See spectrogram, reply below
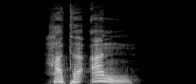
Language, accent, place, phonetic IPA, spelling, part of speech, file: German, Germany, Berlin, [ˌhatə ˈan], hatte an, verb, De-hatte an.ogg
- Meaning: first/third-person singular preterite of anhaben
